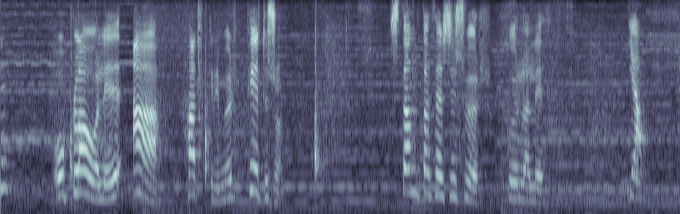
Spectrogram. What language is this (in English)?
Icelandic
